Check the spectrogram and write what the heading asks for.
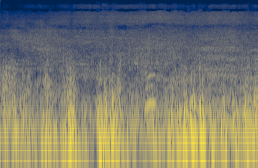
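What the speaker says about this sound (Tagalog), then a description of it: "Lakas ng hangin ngayon ah." Gusty wind blasting the microphone in loud, uneven rumbling surges while walking along a street, close and rough, with a faint voice partly buried beneath it.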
